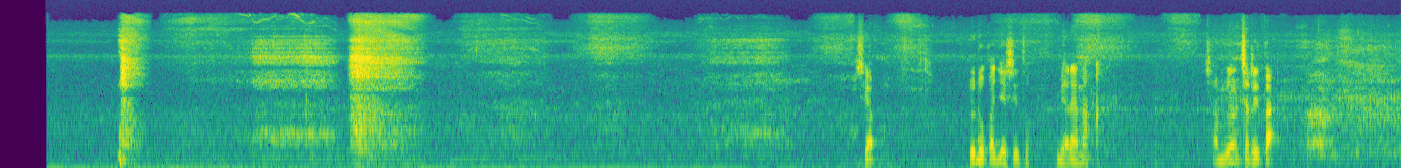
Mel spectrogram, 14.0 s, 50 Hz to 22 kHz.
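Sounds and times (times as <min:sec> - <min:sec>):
forceful bursts of breath: 0:01.7 - 0:12.2.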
